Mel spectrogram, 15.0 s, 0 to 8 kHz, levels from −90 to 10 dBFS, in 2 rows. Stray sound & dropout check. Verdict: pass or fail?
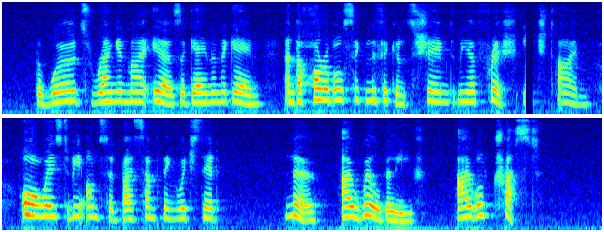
fail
